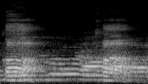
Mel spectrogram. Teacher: तो जब का और खा का उच्चारण करेंगे तो जीवा का जो बिल्कुल जड़ होती है, जो प्रारंभ होता है, वहां से आवाजें गूंजती है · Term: जीवा मूल्य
